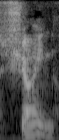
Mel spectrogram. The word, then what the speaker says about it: sinh: You can either pronounce it as sinh of x, some people pronounce it as sine of x.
